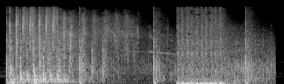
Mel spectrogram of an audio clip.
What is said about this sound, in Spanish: Después de un intercambio de balas, logran neutralizar a la mayoría.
